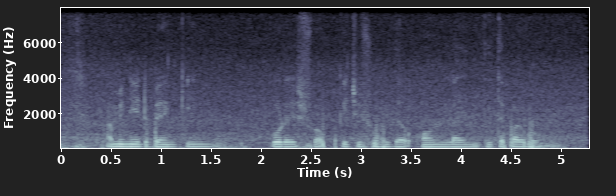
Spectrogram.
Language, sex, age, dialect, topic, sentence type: Bengali, male, 18-24, Northern/Varendri, banking, question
